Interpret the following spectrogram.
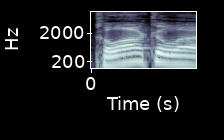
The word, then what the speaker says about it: Kalakala: sails across ped Town Kaka is correct right Kaka is is the accepted pronunciation at least around here Kaka um before we get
